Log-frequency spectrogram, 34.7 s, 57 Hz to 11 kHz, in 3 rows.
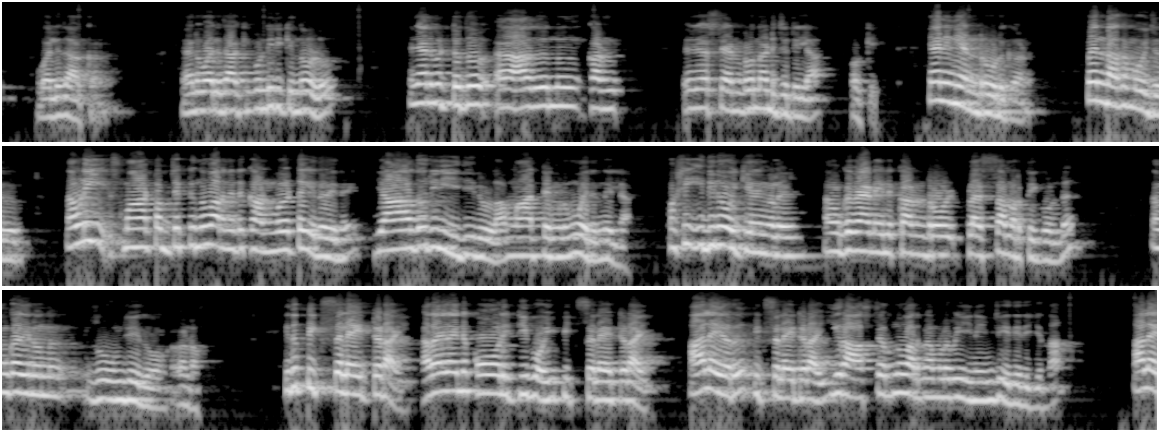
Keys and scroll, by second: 20.0 ctrl++.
